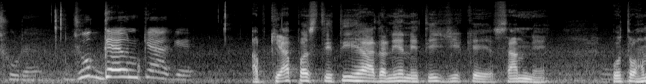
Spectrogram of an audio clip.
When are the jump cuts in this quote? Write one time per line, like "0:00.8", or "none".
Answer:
none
